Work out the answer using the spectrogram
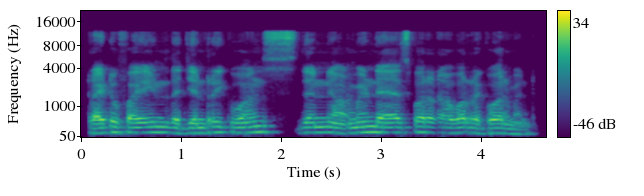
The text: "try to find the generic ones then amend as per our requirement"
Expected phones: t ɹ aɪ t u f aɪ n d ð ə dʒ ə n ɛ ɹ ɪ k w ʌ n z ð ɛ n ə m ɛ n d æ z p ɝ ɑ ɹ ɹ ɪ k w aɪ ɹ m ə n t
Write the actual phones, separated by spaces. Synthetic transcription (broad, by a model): t ɹ aɪ t u f aɪ n d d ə dʒ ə n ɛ ɹ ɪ k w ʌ n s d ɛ n ə m ɛ n d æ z f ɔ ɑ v ɹ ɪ k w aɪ ɹ m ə n t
